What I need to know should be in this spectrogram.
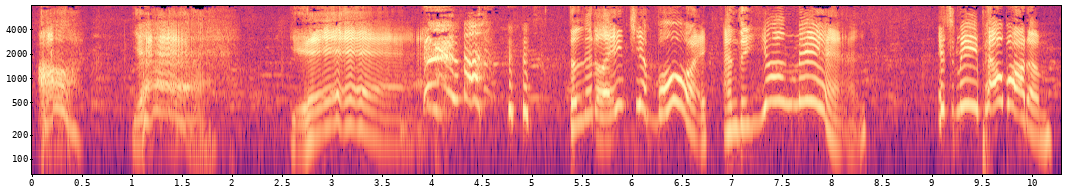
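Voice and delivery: high, drawn-out gnome crone voice; exuberant old gnome woman. Acted. Old gnome woman greeting returning adventurers, exuberant and high.

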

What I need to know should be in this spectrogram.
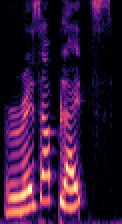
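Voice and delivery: Indian accent. Shown as a demonstration. Repeating the hack for laughs, Indian accent. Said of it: "much better in an Indian accent".

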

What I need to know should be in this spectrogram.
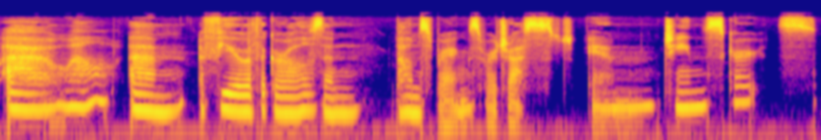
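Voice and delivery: slow creepy whisper; crazy voice. Shown as a demonstration. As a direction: whisper it like an unhinged villain. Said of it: "Wait, no, let me do it".

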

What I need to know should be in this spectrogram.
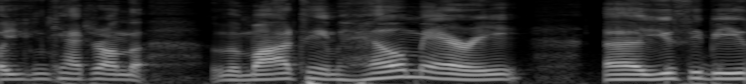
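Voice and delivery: usual speaking voice

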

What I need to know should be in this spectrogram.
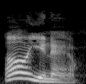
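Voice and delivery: high, loud, exasperated boss; impatient manager. Acted. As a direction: hurry him along, very impatient. Manager skeptical.

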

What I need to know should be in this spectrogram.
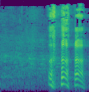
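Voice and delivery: high burst of laughter; real laugh. Real, not acted. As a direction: laugh at being recognised. Laughs after being recognised.

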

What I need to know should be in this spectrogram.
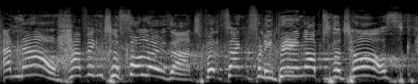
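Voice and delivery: high, excited compère intro; announcer. Real, not acted. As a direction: build it up to the big name. Host introduces next act.

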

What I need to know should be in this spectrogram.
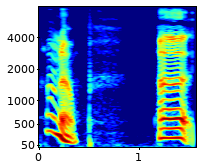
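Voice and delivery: ordinary talk, nothing marked

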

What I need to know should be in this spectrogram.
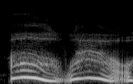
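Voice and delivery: high "oh" dropping to a soft "wow"; imitated amazement. Imitates his amazement at phone camera.

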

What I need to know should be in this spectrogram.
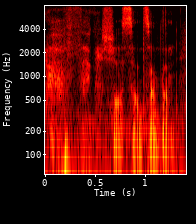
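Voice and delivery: breathy whispered panic, voice gone; panicked whisper. Retold or imitated. Stuck in the elevator with the new kid, whispered panic. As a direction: whisper it to yourself as the dread hits.

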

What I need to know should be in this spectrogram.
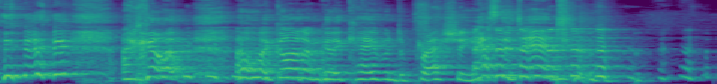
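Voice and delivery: giggling through the words; laughing. Real, not acted. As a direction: confess while cracking up. Guest caves, laughing hard.

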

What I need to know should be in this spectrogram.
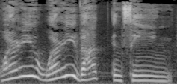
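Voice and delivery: high-pitched incredulous mock question; mocking disbelief. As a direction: squeal it like a scornful critic. Voicing people who mock devotees.

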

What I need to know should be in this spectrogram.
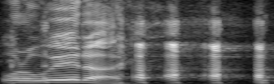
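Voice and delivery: slow, high laughing remark; laughing slowly. Real, not acted. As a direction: laugh the words out.

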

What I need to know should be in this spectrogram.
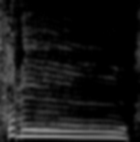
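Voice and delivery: a sudden very high, drawn-out Hello; high mock greeting. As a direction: sing out Hello in a high stretched voice. Reading out a listener's greeting.

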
